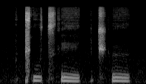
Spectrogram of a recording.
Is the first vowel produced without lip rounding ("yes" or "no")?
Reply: no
